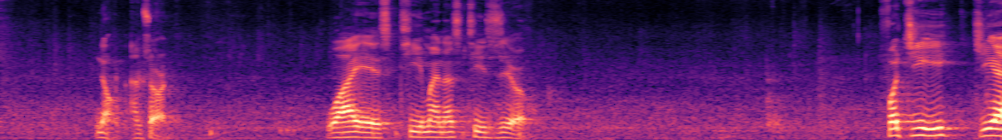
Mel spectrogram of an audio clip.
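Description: A man lectures through a clip-on microphone, speaking in short bursts with pauses.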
